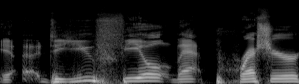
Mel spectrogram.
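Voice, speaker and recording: A man's plain, everyday voice at a medium pitch, with ordinary pitch variation and a dry, close sound with no echo. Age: 60s. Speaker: sports radio host. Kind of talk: radio interview.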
